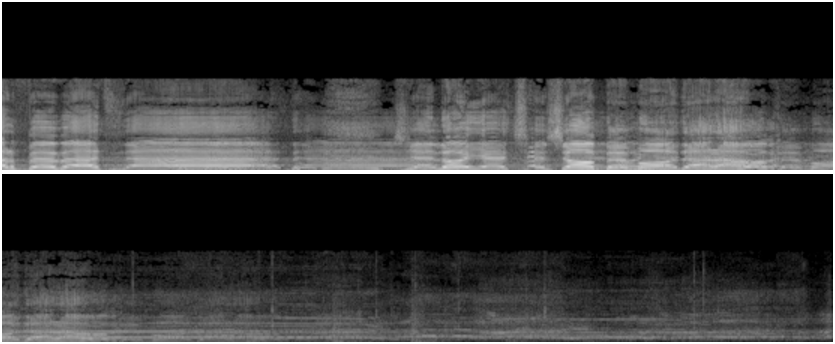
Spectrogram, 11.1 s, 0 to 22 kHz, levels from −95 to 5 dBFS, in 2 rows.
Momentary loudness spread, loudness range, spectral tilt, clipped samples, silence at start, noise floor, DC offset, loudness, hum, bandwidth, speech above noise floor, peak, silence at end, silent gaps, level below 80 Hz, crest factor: 25 LU; 21 LU; -1 dB/octave; under 0.1%; 0 s; -51 dBFS; under 0.1%; -23 LUFS; none; 12 kHz; 28 dB; -4 dBFS; 0 s; none; -72 dBFS; 22 dB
